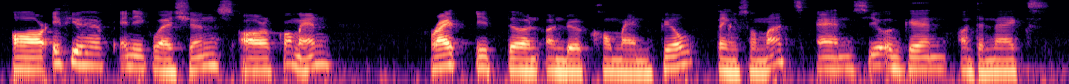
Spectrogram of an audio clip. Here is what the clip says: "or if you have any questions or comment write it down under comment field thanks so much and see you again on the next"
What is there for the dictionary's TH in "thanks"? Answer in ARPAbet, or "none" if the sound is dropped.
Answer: T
